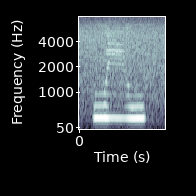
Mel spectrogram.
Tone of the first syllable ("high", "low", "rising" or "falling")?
high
